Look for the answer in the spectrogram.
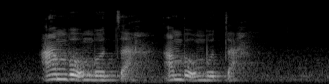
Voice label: Nasa Yuwe; despedazarse; paez

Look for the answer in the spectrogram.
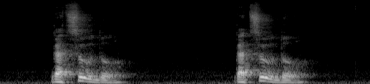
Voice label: "imitate", Hruso

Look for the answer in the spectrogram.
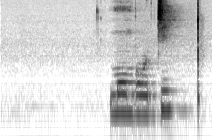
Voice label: "tree not log", ndau

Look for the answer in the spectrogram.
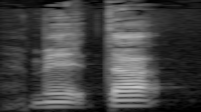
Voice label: "meta", Apatani

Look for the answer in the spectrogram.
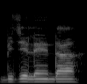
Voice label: "bije leñda", Apatani

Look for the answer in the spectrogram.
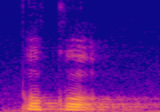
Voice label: "Come", Naasioi

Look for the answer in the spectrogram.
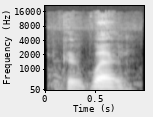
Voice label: "Two", Yimas

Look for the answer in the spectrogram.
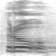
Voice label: "ru'u" boca

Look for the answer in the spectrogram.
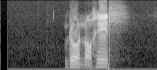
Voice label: kaqchikel; all everything

